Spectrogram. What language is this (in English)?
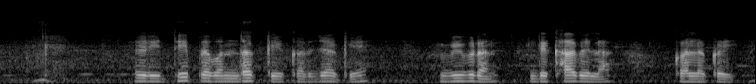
Magahi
